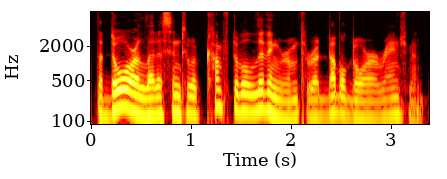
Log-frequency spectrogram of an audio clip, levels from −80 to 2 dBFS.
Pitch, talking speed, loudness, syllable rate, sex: 130 Hz, 250 wpm, -17 LUFS, 7.1 syllables/s, male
